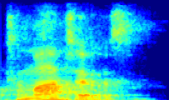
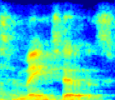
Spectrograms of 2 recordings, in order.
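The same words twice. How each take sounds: First: The word is said with a British accent. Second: The word is said with an American accent. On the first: The speaker calls it right. "Oh, God, no" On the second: The speaker calls it wrong. "We are picking up some bad pronunciations"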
